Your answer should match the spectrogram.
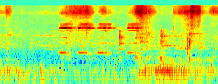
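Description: Four short electronic beeps in quick succession, faint, over low hiss and rustling.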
